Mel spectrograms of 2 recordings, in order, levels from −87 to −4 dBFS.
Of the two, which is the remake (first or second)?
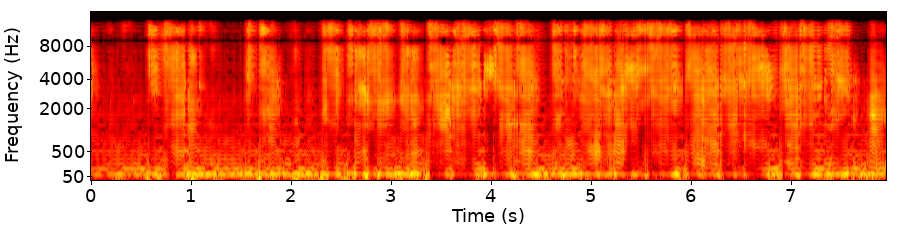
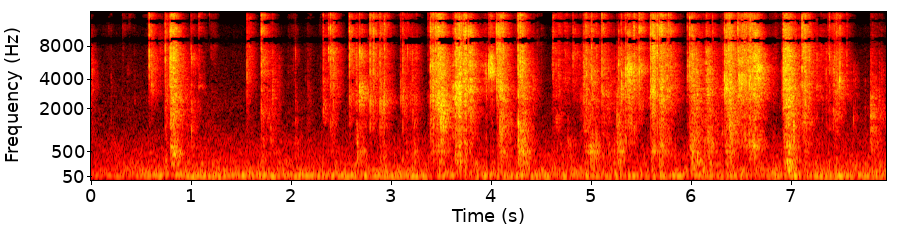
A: first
